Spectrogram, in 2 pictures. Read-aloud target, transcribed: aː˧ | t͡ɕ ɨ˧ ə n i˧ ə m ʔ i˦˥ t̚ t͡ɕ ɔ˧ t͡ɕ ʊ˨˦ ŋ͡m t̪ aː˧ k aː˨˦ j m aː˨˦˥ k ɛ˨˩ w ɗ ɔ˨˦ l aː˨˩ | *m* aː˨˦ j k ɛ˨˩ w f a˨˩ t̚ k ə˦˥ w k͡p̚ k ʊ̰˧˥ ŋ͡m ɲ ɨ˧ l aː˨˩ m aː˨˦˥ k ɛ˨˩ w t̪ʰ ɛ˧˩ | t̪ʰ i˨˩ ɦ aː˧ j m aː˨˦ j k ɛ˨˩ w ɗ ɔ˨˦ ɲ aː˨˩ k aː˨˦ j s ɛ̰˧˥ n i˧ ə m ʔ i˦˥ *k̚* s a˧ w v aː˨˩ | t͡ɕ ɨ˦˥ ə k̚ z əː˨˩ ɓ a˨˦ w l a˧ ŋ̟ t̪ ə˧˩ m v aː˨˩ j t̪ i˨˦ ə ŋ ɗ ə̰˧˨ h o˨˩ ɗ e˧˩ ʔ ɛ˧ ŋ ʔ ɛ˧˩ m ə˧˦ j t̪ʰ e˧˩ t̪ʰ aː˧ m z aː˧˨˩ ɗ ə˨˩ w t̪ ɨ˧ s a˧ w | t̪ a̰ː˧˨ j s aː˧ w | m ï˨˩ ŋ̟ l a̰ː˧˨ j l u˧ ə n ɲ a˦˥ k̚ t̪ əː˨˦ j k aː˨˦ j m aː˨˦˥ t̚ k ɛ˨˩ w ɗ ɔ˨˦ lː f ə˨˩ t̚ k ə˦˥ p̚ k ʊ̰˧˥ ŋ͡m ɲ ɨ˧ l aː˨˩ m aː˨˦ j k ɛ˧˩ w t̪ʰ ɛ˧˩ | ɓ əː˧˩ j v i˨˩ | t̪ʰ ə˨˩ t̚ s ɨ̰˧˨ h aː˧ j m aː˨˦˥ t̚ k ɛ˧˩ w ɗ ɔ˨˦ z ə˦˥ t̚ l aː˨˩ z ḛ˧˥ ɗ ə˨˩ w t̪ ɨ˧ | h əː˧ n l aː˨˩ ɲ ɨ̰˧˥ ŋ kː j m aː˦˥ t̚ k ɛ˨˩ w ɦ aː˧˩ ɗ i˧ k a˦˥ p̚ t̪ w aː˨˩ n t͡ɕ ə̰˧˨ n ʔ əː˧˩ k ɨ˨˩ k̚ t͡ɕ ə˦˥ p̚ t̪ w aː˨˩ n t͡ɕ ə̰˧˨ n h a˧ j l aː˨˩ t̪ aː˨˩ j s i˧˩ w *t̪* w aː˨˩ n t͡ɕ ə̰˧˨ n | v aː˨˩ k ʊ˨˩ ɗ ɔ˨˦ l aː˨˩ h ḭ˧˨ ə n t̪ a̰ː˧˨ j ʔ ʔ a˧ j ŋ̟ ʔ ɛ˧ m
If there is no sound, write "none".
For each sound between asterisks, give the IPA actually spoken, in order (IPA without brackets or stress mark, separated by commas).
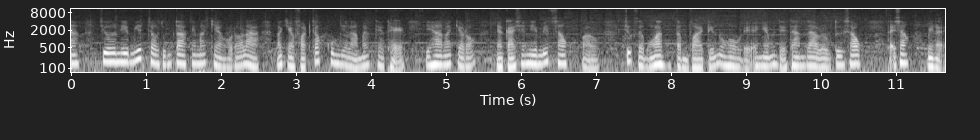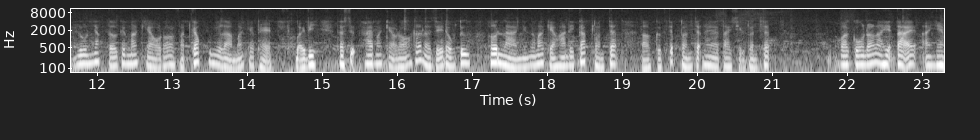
m, t̚, t̪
